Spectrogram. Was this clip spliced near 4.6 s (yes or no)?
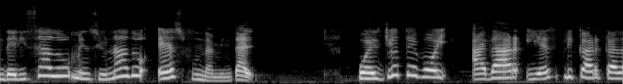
yes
